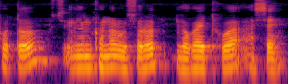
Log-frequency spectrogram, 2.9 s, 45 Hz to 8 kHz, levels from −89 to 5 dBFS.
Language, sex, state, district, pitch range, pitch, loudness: Assamese, male, Assam, Kamrup Metropolitan, 115-135 Hz, 120 Hz, -17 LUFS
